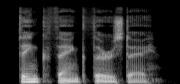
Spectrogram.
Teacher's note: he gently bit his tongue and blew air out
